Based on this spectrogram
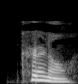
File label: "Kernel", English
